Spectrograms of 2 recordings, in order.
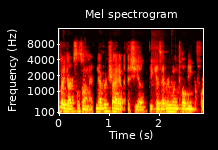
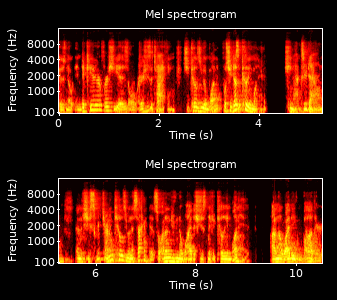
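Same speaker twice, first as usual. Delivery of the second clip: plain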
